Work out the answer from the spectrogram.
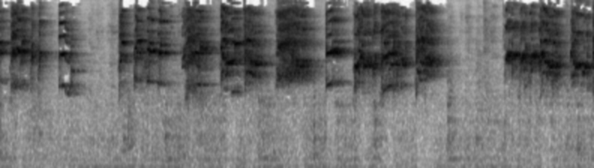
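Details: African lovebirds chirp while playing with toys. Harsh, high squeaky bursts come in quick uneven runs, with short gaps between them.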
